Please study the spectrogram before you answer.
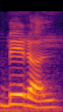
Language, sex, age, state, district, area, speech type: Bengali, female, 18-30, West Bengal, Malda, rural, read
